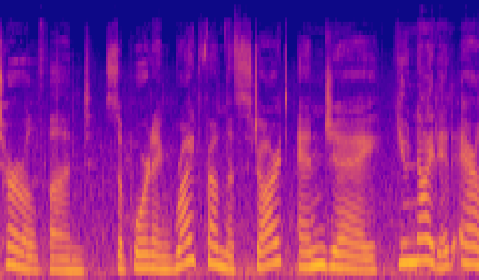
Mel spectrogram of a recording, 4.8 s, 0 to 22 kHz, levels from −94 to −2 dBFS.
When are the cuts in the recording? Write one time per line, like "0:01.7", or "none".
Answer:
0:03.8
